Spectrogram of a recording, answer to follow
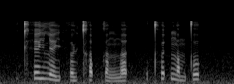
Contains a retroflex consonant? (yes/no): no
